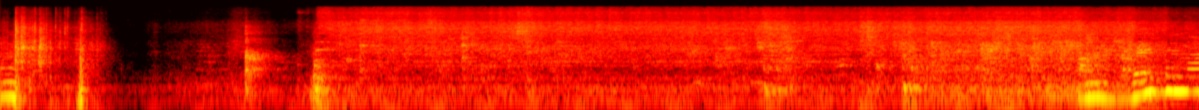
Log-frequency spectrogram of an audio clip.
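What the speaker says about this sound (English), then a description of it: "I'm rinsing my rice" Rice is rinsed and swished in water while preparing a plant-based Beijing beef meal, with a continuous watery rush and stirring that starts after a short quieter gap and runs steadily to the end, with a faint voice near the close.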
